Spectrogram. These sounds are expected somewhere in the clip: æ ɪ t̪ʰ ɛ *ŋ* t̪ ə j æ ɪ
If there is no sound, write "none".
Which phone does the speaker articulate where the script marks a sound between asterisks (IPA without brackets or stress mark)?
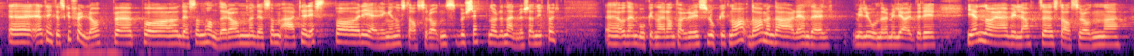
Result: ŋ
